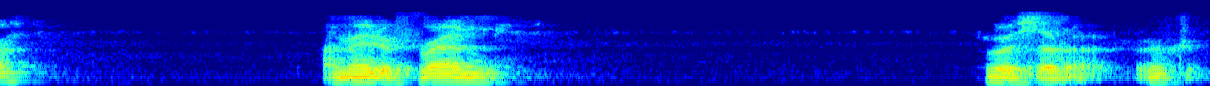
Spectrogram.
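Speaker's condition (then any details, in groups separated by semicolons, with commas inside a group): Tongue cancer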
